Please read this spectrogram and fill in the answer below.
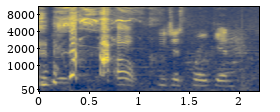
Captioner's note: laughs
